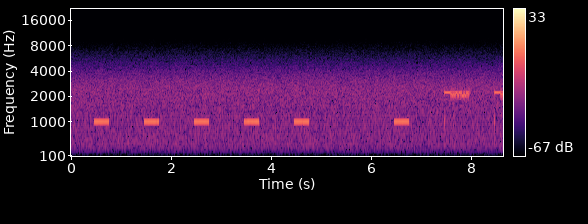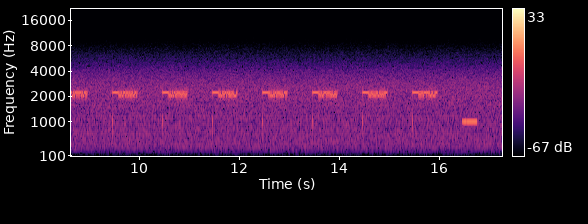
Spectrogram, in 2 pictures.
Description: Radio time signal (CHU, Canada), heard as beeps and data bursts, one a second, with radio static.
